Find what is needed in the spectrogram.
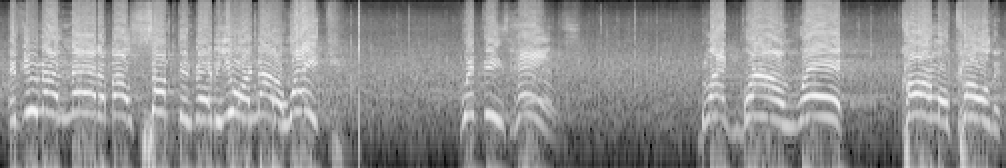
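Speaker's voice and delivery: loud, high fiery preaching; rally the room and build the fire; preaching at full force. Acted. Rally speaker firing up the crowd, preaching at full force.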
